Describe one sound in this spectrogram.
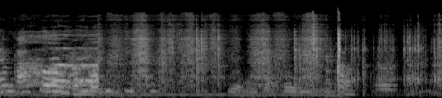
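A bow saw cuts through a wooden pole.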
